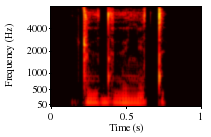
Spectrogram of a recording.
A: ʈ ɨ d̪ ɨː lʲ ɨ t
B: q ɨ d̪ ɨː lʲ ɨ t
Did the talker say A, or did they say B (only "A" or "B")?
A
